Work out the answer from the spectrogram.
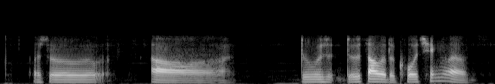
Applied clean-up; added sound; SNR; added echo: neural separator model SepFormer WHAMR!.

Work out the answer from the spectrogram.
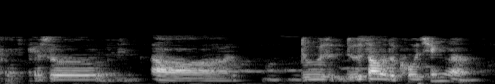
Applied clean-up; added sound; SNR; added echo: classical method WPE with log-MMSE.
